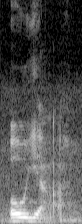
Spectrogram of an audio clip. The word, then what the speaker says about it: Oya: And her name is pronounced Oya.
